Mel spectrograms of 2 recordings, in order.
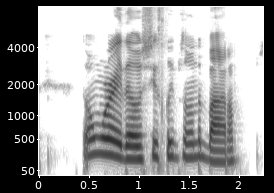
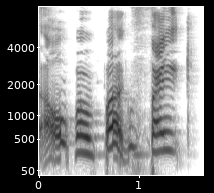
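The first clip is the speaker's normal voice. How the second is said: quoting exasperation; 7 semitones higher, 5 dB louder than usual. Retold or imitated. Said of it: "Deborah said".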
